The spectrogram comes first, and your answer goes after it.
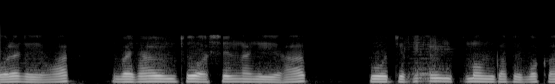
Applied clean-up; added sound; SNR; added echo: neural separator model SepFormer WHAMR!.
